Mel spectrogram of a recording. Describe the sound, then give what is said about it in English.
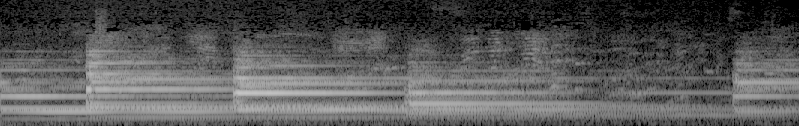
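The noonday church bell on the University of Dayton campus tolls four times at uneven intervals, each strike ringing out with rich, lingering overtones that blend into a sustained hum, heard clearly outdoors. “The noonday bell rings at the University of Dayton.”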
